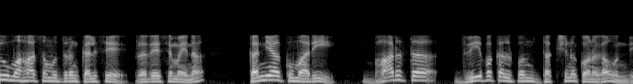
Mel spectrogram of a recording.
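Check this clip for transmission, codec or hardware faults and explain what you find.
Two brief dropouts were concealed by packet loss with pitch repetition. Audio went missing at 1.40 s, just after "మహాసముద్రం కలిసే", and again from 5.98 to 6.01 s. The receiver filled each hole by looping the last pitch period of the speech. The first gap, about 10 ms (consistent with a single lost packet), passes as a faint held buzz. The second, about 30 ms, sustains that buzzy repeat noticeably longer before speech resumes. The G.711 telephone coding path carries the sound without audible damage.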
